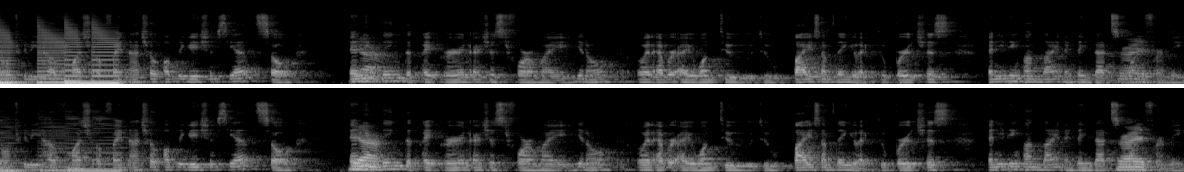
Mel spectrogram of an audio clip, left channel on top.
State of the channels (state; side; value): normal; both; correlation 0.41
